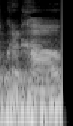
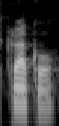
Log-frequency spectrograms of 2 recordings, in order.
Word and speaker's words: Kraków: to pull it now I'm going to Cracow didn't even know how to pronounce the name of the city its Krakow from Kahala we'll go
